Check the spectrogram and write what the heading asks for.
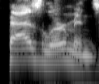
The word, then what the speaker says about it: Baz Luhrmann: Baz Luhrmann's Elvis.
